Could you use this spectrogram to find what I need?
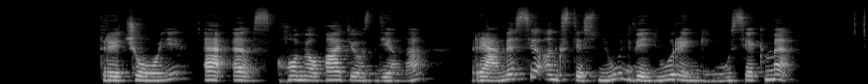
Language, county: Lithuanian, Kaunas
